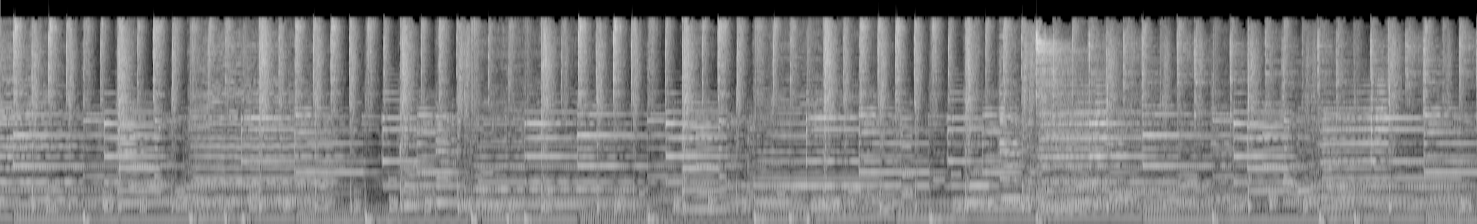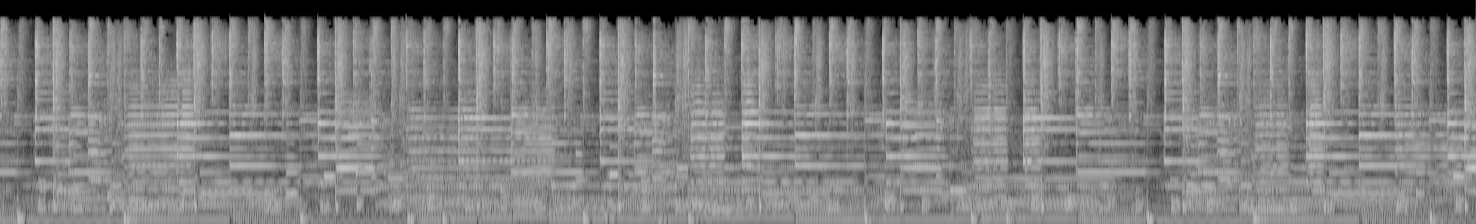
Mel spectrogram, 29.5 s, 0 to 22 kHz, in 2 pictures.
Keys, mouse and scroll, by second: 0.1 click, 0.8-3.7 middle drag, 3.7-4.1 scroll up 1, 4.1-7.7 shift+middle drag, 7.7-8.1 scroll down 1, 8.1-9.9 middle drag, 9.9 click, 10.6-11.1 shift+middle drag, 11.1-11.4 scroll up 2, 11.4-11.9 middle drag, 11.9 Tab, 12.3 3, 12.5 click, 13.1 g, 14.6 ctrl+KP_Add, 15.2 KP_1, 15.7-16.1 scroll up 2, 16.1 shift+middle click, 16.4 scroll up 2, 16.9 g, 18.5-19.5 scroll down 5, 19.5 Tab, 20.1 shift+middle click, 20.8 click, 21.0-21.9 scroll up 2, 21.9 Tab, 22.1-23.8 middle drag, 23.8 click, 24.3 ctrl+KP_Add, 24.7 KP_1, 25.2-25.6 scroll up 2, 25.6 g, 28.6-29.4 scroll down 9, 29.4 a.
